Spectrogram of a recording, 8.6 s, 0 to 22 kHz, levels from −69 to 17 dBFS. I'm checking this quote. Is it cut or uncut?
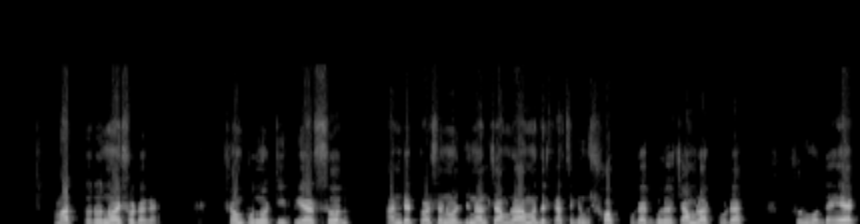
uncut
